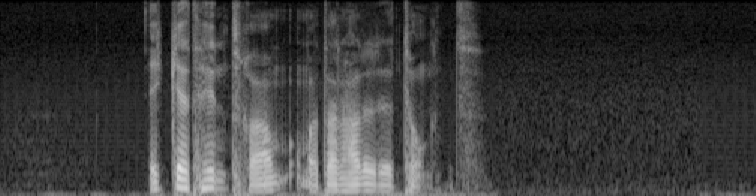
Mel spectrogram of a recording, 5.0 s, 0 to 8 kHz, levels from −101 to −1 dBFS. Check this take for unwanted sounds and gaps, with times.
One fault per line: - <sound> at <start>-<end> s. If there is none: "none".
none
